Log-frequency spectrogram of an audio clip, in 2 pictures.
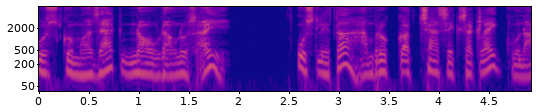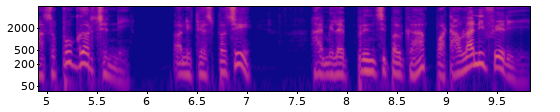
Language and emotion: Nepali, fearful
